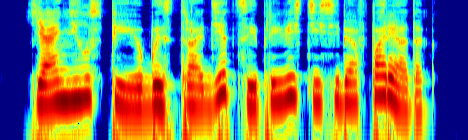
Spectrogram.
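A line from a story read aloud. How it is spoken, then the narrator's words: Hissing. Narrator (Russian): зашипела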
